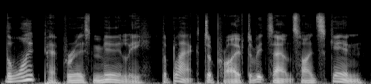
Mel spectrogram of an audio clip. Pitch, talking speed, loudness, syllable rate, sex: 100 Hz, 195 wpm, -20 LUFS, 5.8 syllables/s, male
